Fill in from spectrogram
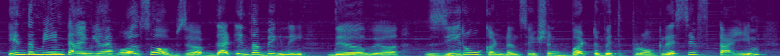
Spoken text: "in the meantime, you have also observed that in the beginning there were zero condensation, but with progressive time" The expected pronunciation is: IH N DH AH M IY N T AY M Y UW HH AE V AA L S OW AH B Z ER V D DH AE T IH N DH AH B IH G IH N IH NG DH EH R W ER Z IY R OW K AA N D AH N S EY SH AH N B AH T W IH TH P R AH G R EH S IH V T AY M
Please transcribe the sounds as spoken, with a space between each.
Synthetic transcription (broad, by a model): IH N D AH M IY N T AY M Y UW HH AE V AA L S OW AH B Z ER V D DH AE T IH N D AH B IH G IH N IH NG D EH R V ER Z IY R OW K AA N D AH N S EY SH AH N B AH T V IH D P R AH G R EH S IH V T AY M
